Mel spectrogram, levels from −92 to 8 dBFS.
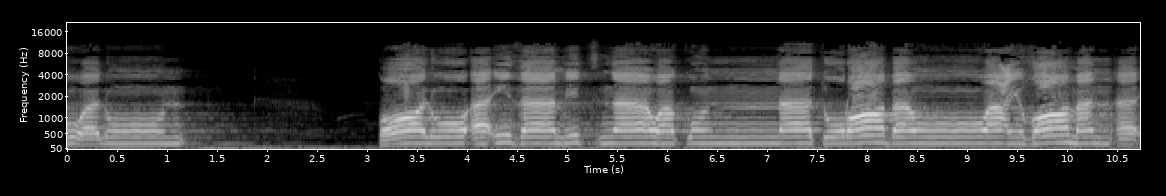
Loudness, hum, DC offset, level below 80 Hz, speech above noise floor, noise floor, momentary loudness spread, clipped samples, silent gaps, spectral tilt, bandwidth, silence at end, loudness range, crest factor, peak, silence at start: -18 LUFS; none; under 0.1%; -50 dBFS; 34 dB; -52 dBFS; 14 LU; under 0.1%; none; -3.5 dB/octave; 11 kHz; 0 s; 7 LU; 16 dB; -4 dBFS; 0 s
